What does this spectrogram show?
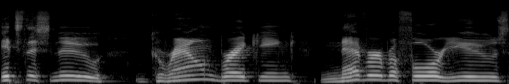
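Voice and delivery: slow, heavy, dripping, extreme sarcasm. Describing a phone commercial while making air quotes: extremely sarcastic. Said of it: "being extremely sarcastic".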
